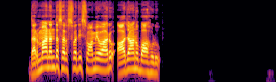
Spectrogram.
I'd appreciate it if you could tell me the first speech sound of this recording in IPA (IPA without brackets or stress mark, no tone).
d̪ʱ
